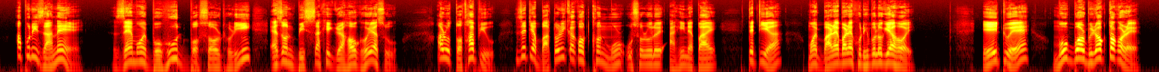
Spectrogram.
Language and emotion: Assamese, angry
